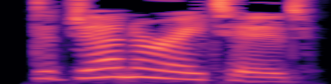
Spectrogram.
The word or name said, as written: degenerated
